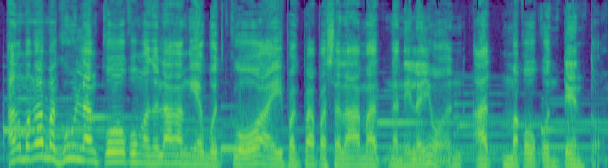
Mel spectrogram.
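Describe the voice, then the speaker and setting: A man's voice: fairly high pitch, normal speed. Filipino male storyteller over prominent music. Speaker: drama anthology narrator. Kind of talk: scripted first-person story narration. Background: instrumental music.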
